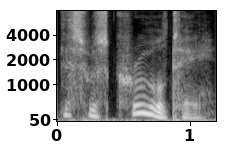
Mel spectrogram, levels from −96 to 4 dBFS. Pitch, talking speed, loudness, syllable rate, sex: 145 Hz, 150 wpm, -16 LUFS, 3.5 syllables/s, male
